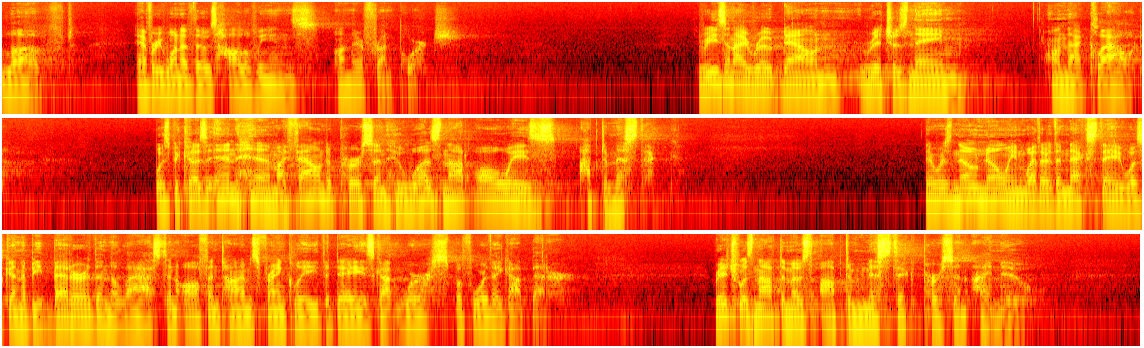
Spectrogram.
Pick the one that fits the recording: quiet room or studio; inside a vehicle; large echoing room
large echoing room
